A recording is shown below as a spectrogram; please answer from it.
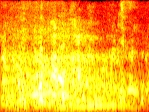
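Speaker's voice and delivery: loud, noisy mock roar of frustration; hammed-up explosion at the neighbor; mock-angry outburst. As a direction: burst out with a big exasperated noise. Acts out being pissed off at neighbor.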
